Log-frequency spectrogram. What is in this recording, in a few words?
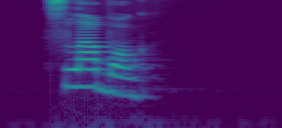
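"слабог", Komi-Zyrian, female; kpv audio dict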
